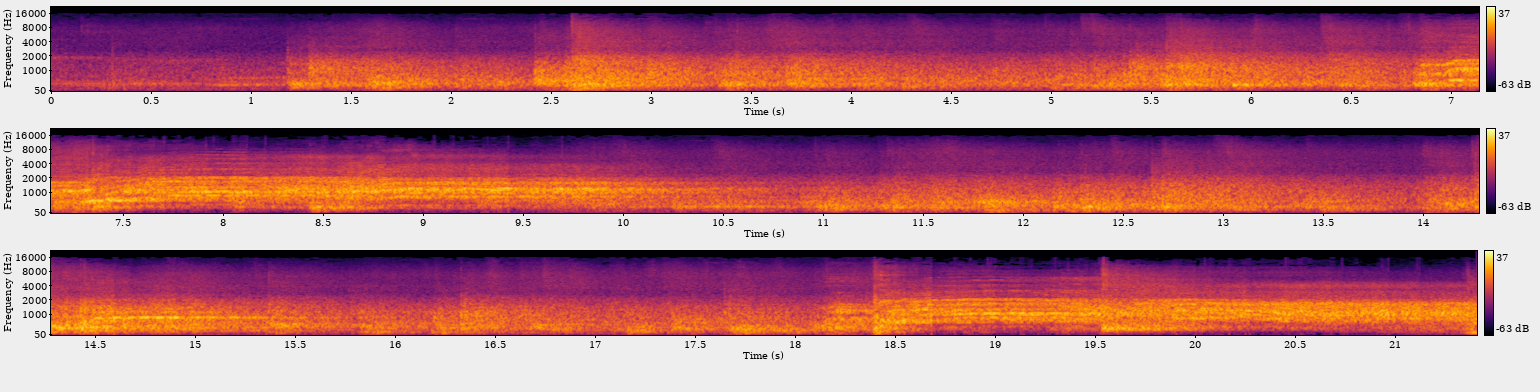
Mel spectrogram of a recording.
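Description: Footwork thuds and stamps of two sparring karateka on a wooden court floor, with gloved strikes, echoing off the hard walls. A couple of longer, higher-pitched sounds rise over the knocks about seven seconds in and again near the end.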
